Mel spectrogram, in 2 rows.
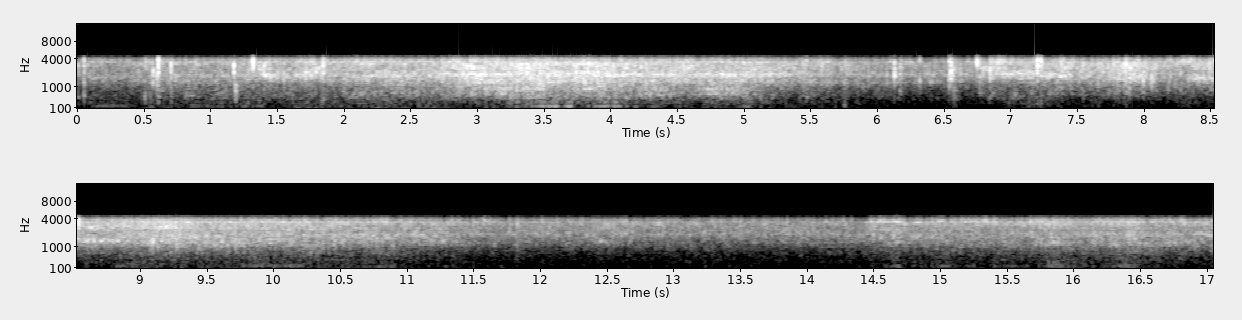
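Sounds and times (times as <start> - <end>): car engine running at low revs: 0.0 - 6.1, 6.8 - 12.6, 14.2 - 17.0
steady hiss: 0.0 - 17.0.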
